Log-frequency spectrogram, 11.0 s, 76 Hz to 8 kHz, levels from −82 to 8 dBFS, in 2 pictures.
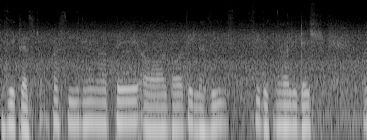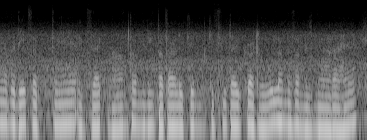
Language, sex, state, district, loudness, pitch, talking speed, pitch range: Hindi, male, Bihar, Muzaffarpur, -20 LUFS, 125 Hz, 190 wpm, 115-130 Hz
